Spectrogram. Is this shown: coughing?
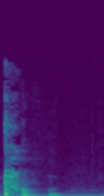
yes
